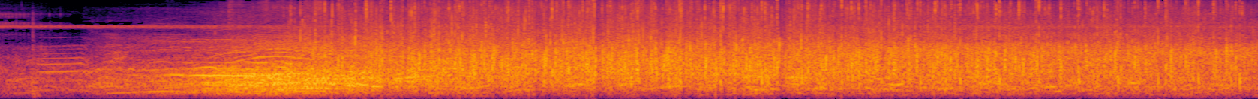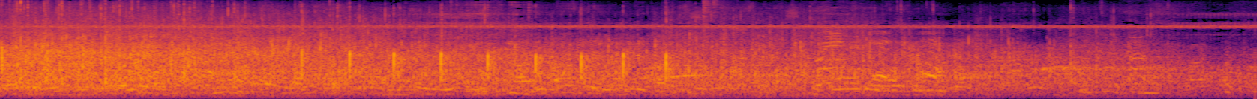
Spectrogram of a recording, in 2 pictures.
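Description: A stadium crowd erupts in a loud cheer that slowly fades.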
